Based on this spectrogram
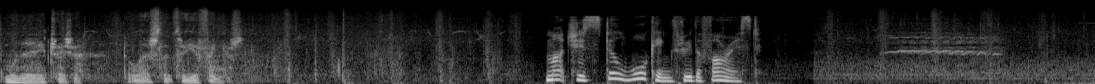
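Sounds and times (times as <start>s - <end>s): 
speech: 0.0s - 2.6s, 5.5s - 7.6s
hooves of guards' horses clip-clopping while pulling a carriage: 0.0s - 10.9s
horse whinnying: 8.8s - 10.0s.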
